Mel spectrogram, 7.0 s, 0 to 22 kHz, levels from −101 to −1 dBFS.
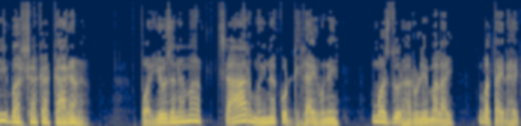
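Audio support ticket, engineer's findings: Short concealed packet loss, 2.97–3.03 s and 3.99–4.03 s: brief smear, about 40 ms then 20 ms. Receiver concealment extended the preceding sound over the missing audio before blending back.

Lost packet rebuilt from error correction, 3.01–3.03 s and 4.01–4.03 s: 20 ms of rougher, noisier audio each, fitting one packet decoded from a low-bitrate in-band redundant copy.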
